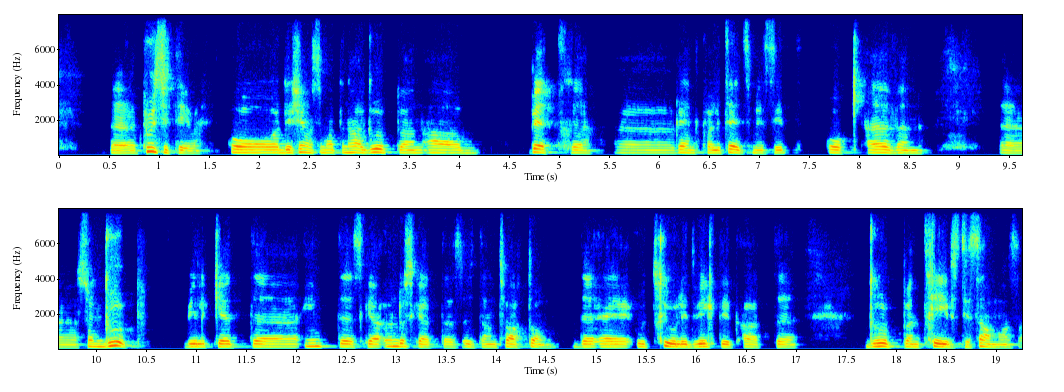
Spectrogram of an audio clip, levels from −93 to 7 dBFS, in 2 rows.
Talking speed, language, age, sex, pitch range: 95 wpm, Swedish, 20-39, male, 150-175 Hz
